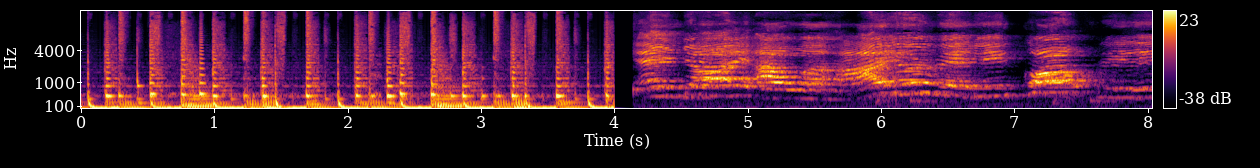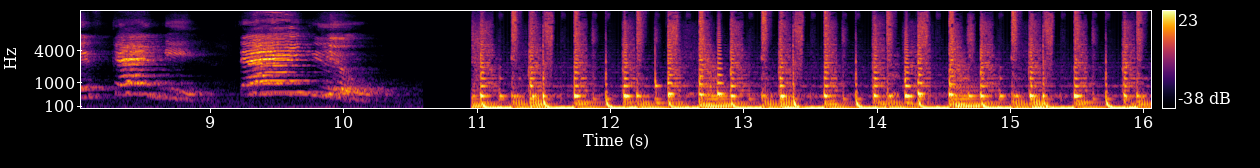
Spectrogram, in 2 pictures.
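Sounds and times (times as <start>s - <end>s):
child singing: 4.2s - 10.2s.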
